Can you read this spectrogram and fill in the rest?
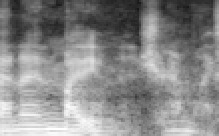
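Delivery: usual speaking voice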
